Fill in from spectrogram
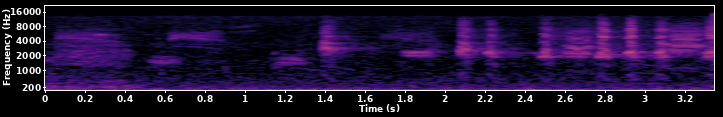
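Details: Magpie shrikes calling in the background at an African waterhole, 4 July 2025: clear, liquid whistled notes, several short calls in quick succession, faint over a steady low rumble of wind.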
